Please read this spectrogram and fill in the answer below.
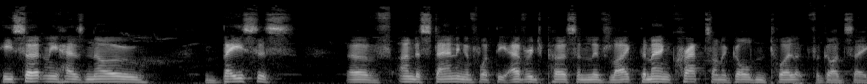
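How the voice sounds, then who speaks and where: The man's bright, sharp tone stays monotone, with flat intonation. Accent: Australian. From Australia. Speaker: vlogger. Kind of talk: opinion monologue. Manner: hesitant, many ums.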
